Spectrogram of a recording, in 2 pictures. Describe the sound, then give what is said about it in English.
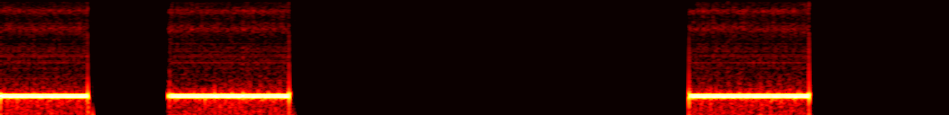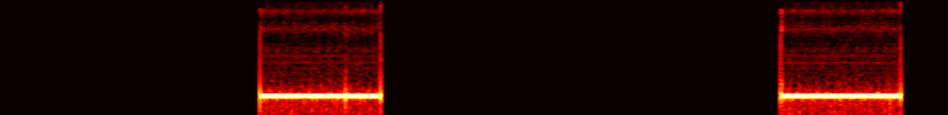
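A steady telephone tone pulses on and off, with a quick double beep at the start followed by single one-second tones spaced several seconds apart, as a phone call is on hold while being transferred. “Please hold while your call is transferred.”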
